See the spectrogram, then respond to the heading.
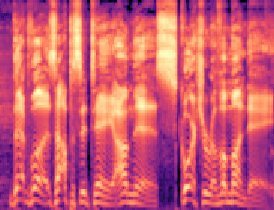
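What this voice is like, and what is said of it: Radio DJ voice. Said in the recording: “nice DJ voice”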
